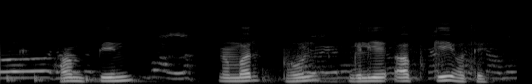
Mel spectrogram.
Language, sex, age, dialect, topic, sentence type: Magahi, male, 18-24, Northeastern/Surjapuri, banking, question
